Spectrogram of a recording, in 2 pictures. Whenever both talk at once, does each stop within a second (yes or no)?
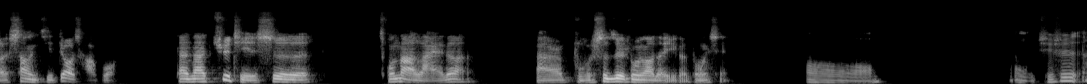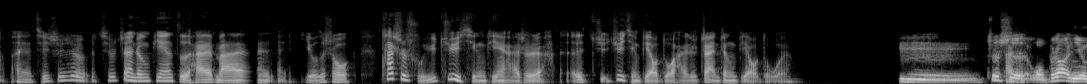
yes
